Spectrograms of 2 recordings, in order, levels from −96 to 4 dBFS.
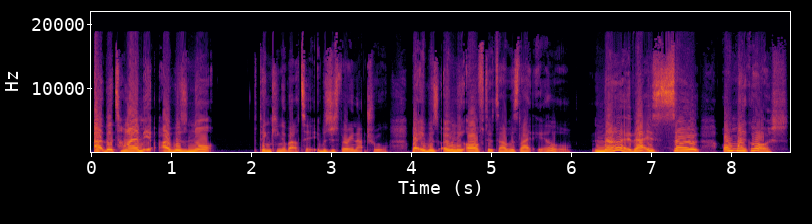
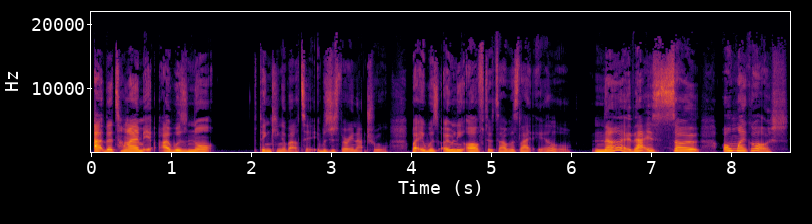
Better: second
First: distortion; heavy; 11% of the sound clipped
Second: none

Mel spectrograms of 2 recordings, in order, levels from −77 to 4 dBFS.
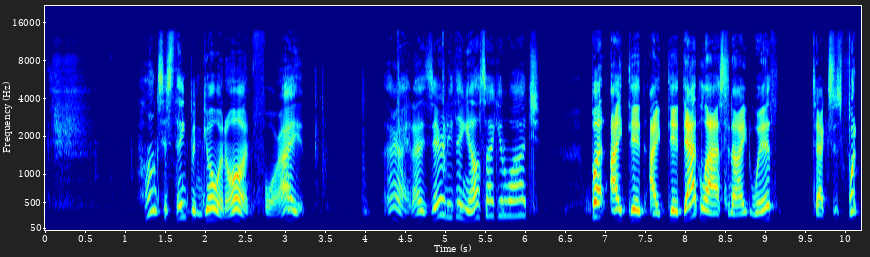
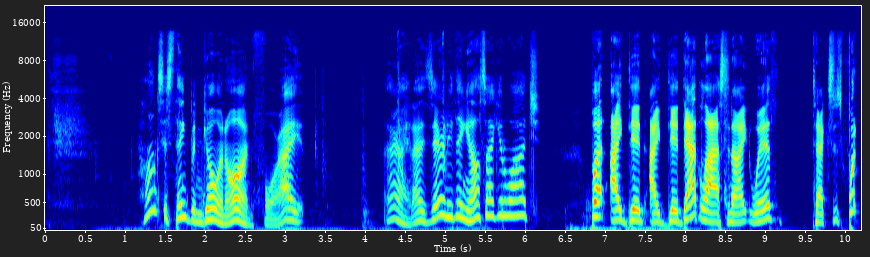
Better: second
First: thin; very; fading below 350 Hz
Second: none

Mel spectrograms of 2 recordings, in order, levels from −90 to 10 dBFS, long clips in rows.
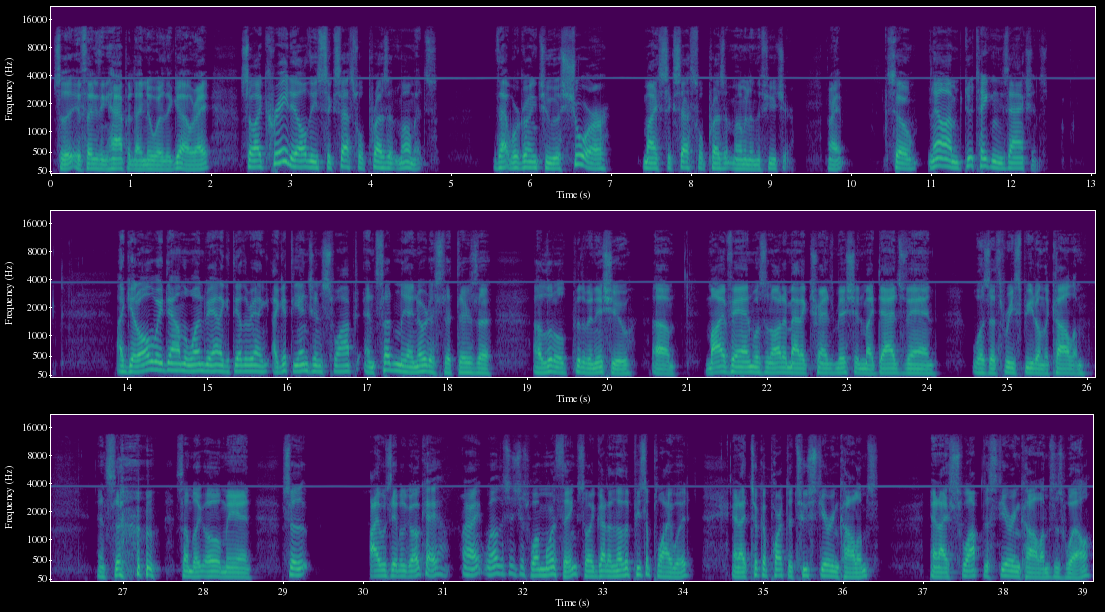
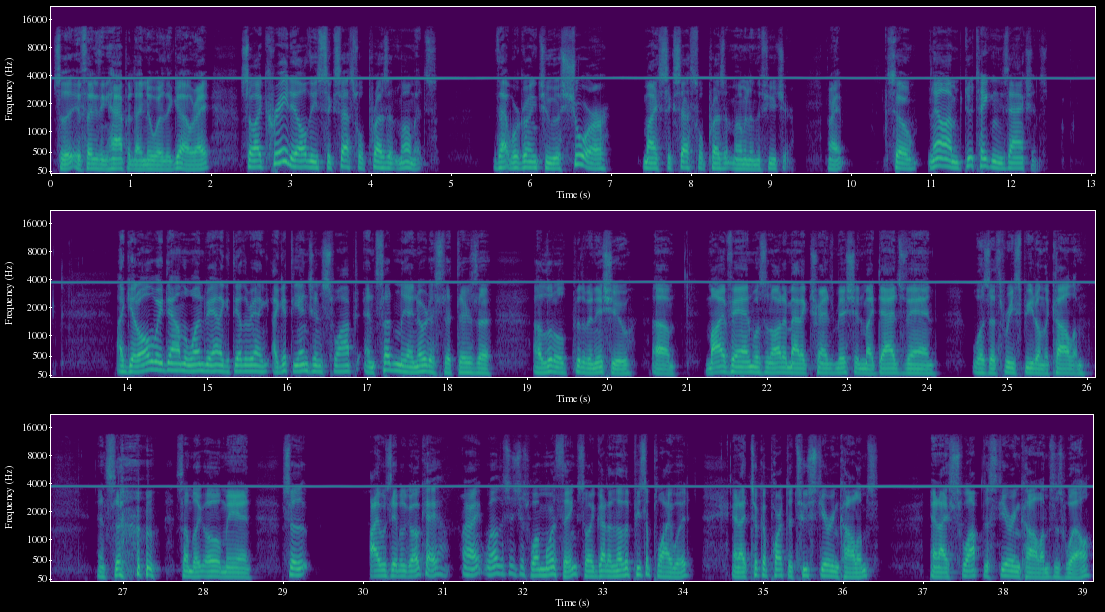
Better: first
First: high-pitched whine; faint; throughout; 3.5 kHz, 25 dB below the speech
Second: high-pitched whine; loud; throughout; 3.5 kHz, 10 dB below the speech

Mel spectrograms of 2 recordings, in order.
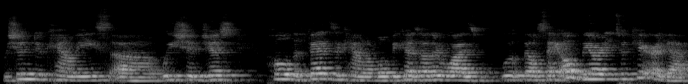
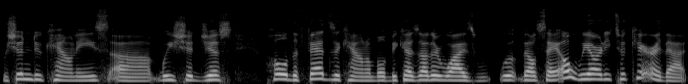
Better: second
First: room echo; slight; dies away in 0.4 s // off-mic speech; far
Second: none

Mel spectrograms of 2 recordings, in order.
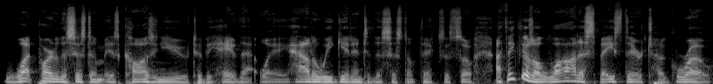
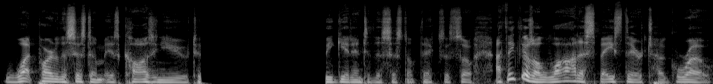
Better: first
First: none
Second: audio cutting out; at 2 s for 1.5 s

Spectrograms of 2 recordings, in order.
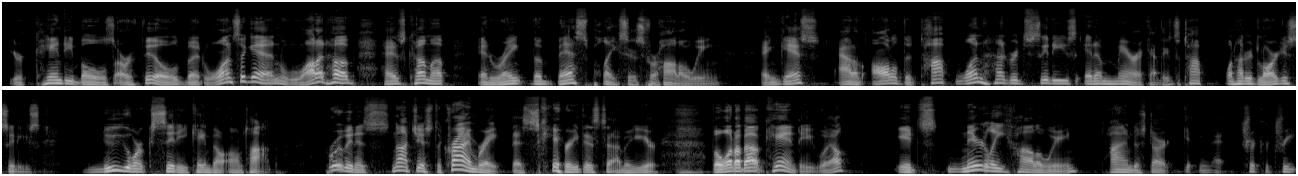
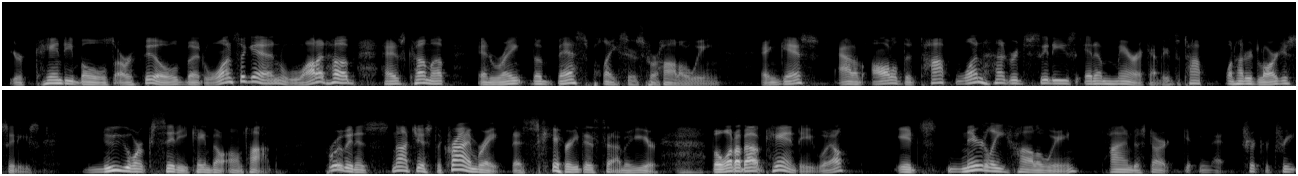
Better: first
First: none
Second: muffled; very; fading above 2.5 kHz

